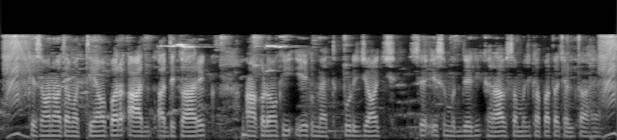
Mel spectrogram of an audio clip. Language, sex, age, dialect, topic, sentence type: Hindi, male, 18-24, Kanauji Braj Bhasha, agriculture, statement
